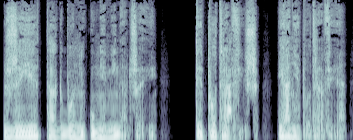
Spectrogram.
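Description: A man's voice: sits low, steady tone, moderate pace, husky, no echo, clean studio sound. A man reading the part of a broken, grieving father living on the streets, bitter and stubborn.

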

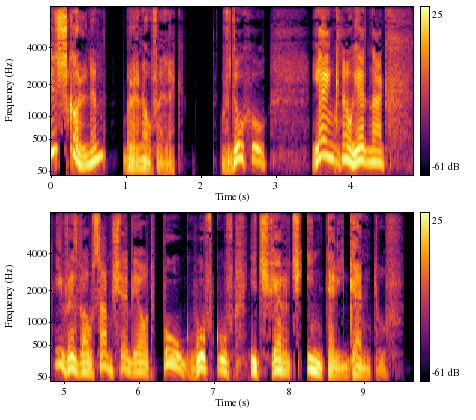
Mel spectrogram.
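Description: A man narrating a children's audiobook in an expressive, unhurried storytelling manner. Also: medium pitch, slightly rough, no room sound, clean studio sound.

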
